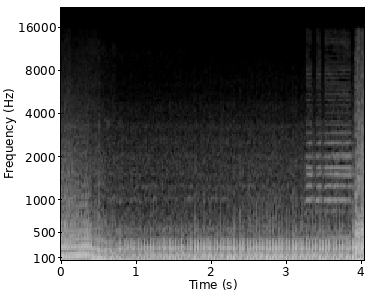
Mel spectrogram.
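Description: Motorcycle engine heard from on board, its revs dropping as the bike slows and then running steadily at low revs. A short horn blast sounds about three seconds in, as pedestrians step out in front of it.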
